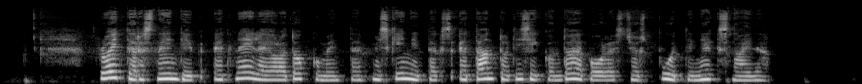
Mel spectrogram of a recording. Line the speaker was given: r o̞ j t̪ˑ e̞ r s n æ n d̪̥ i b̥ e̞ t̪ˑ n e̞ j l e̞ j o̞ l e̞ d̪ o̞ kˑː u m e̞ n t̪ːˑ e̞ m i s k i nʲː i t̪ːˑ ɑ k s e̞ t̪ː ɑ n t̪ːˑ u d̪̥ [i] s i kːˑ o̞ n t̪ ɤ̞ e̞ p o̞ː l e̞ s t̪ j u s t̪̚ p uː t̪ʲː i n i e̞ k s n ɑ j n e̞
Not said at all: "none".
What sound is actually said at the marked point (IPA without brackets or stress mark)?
i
